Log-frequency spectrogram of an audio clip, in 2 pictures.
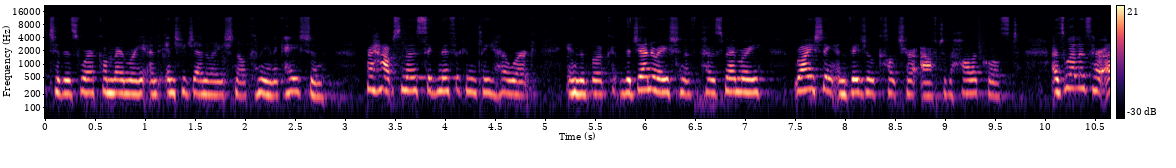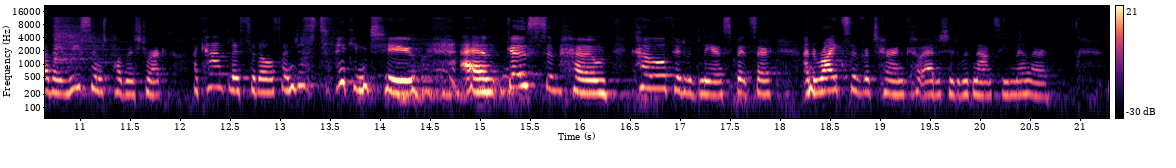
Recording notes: Keynote lecture. At '1916: Home: 2016' conference.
